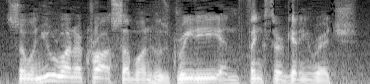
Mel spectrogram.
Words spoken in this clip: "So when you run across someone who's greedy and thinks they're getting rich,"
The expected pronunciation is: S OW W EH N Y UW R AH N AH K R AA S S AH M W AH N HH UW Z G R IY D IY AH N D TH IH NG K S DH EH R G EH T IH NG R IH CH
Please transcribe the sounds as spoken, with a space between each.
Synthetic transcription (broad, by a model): S OW W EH N Y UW R AH N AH K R AA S S AH M W AH N HH UW Z G R IY D IY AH N TH IH NG K S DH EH R G EH T IH NG R IH CH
